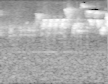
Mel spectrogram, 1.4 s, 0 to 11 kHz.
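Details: House wren (Troglodytes aedon) song, a quick, bubbling run of high, jumbled chattering notes over soft hiss, 28 April; a pair preparing a nest box in spring, leaving twigs in several boxes as decoys near a chickadee pair's nest.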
